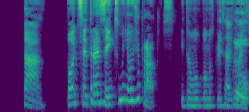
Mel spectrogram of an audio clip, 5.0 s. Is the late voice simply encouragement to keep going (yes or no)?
no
